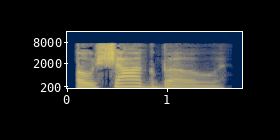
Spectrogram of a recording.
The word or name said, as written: Oshogbo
